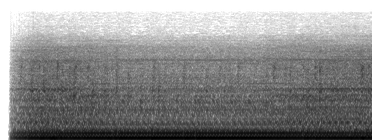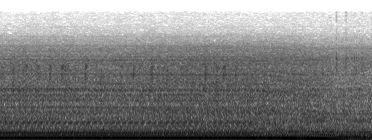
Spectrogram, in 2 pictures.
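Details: DSM petrol four-cylinder at idle with a deep, dull knock tapping steadily through the engine note: rod knock.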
